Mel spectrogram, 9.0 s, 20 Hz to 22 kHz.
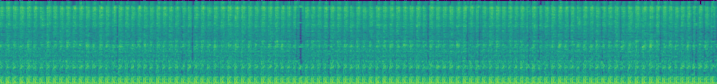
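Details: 1994 Suzuki 115 oil-injected two-stroke outboard, water on, with more Sea Foam added to a full tank: an even, steady low putter at about four beats a second with no misses or stumbles; idling smoothly and cleanly.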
